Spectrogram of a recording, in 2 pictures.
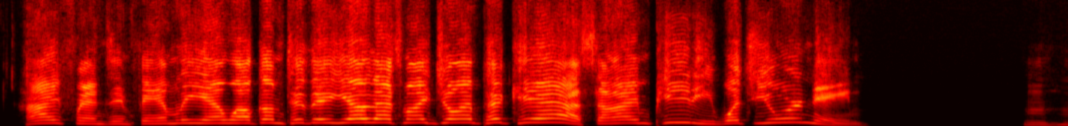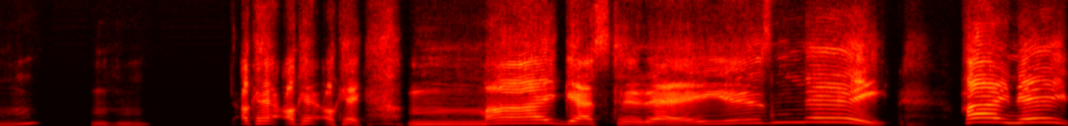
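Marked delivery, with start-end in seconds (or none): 0.2-4.8 high, pitched-up puppet voice. Starting over the podcast welcome as Petey: Petey the Muppet voice. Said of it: "Petey's my Muppet".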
